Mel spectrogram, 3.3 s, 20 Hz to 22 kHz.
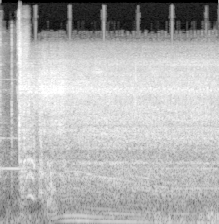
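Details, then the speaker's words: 2013 Kia Forte 2.4L 4-cylinder with intermittent crank-no-start after engine detailing; on a repeat restart test a short crank catches at once into a steady, even idle, now starting every time. "yeah okay so it starts up let's try it again okay so now it starts every"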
